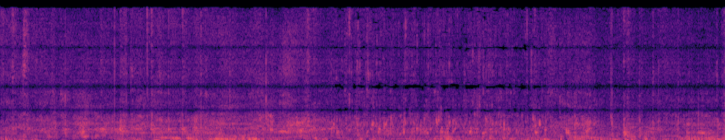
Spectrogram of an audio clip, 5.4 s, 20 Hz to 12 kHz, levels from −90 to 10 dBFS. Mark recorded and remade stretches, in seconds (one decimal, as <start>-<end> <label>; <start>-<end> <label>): 0.0-2.5 remade; 2.5-4.1 recorded; 4.1-5.4 remade

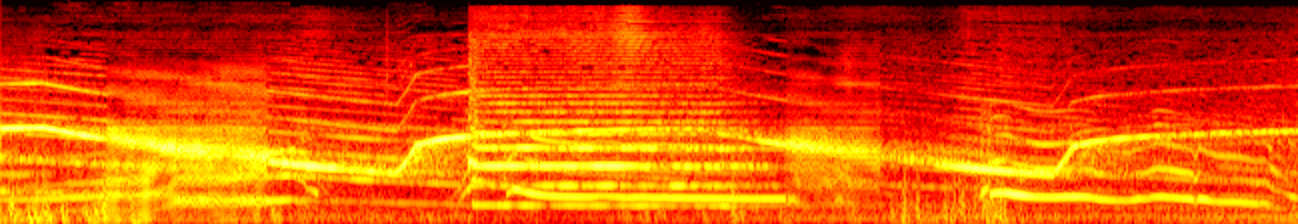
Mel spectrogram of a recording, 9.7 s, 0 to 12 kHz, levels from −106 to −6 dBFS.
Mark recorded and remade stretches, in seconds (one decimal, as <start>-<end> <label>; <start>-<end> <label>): 0.0-0.8 recorded; 0.8-2.0 remade; 2.0-5.9 recorded; 5.9-6.6 remade; 6.6-9.7 recorded

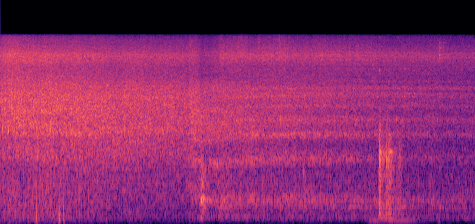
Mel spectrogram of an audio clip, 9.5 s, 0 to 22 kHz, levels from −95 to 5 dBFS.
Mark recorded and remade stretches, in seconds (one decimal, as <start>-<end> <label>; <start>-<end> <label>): 0.0-9.5 recorded

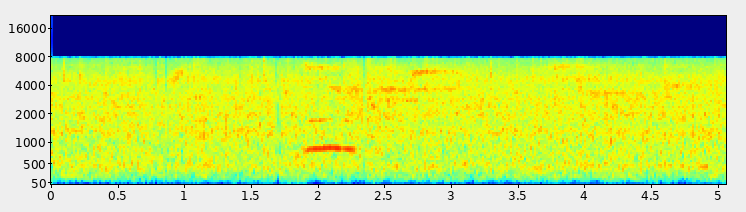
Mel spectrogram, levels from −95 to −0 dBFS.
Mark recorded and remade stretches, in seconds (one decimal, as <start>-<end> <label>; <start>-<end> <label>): 0.0-5.1 remade

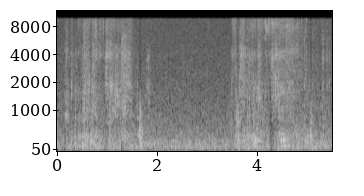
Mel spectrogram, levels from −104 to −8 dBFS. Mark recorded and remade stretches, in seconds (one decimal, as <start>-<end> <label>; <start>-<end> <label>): 0.0-5.5 recorded

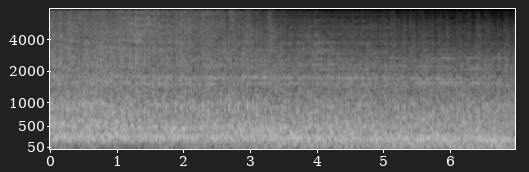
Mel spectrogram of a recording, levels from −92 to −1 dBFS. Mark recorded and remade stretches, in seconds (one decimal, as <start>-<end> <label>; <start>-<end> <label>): 0.0-7.0 recorded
